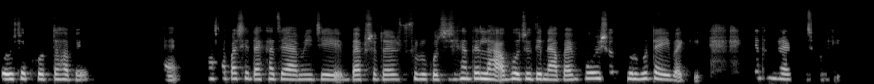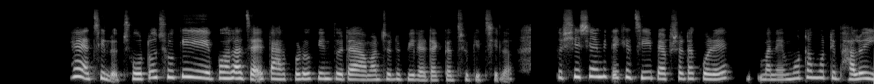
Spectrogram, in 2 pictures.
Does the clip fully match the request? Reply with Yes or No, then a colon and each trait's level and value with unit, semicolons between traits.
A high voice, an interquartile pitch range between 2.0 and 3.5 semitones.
Yes: very high, 250 Hz; average, 3.0 semitones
